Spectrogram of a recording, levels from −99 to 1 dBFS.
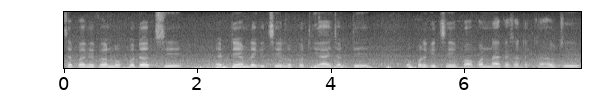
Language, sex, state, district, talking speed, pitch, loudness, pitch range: Odia, male, Odisha, Khordha, 125 wpm, 115 Hz, -18 LUFS, 105-120 Hz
